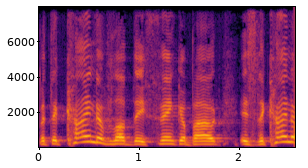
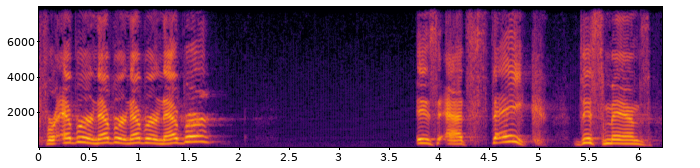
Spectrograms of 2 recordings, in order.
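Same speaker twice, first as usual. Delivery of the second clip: rising fervor; 8 semitones higher than usual. Real, not acted. Pastor stressing eternity to the congregation, rising fervor. Preacher building to emphasis.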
